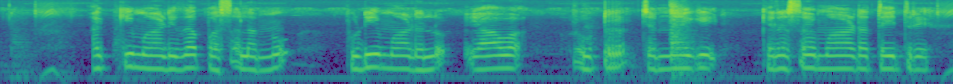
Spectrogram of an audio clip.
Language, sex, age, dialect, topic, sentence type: Kannada, male, 18-24, Dharwad Kannada, agriculture, question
